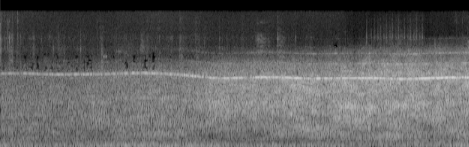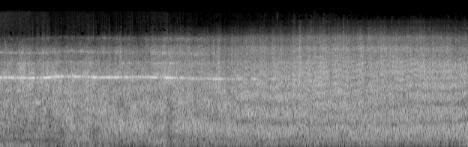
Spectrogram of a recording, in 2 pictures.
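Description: A jet aircraft roars as it approaches low overhead, growing steadily louder.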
